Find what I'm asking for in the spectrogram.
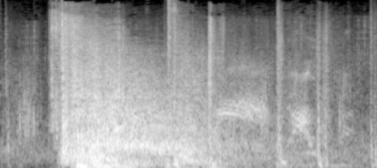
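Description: Musket volleys in a Napoleonic line battle in Mount & Blade: a loud ragged volley crashes out, then rolls and decays into scattered distant shots and battlefield noise.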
